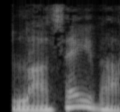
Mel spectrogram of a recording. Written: laceiba

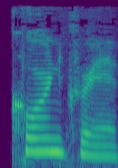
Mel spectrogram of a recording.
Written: corncrib

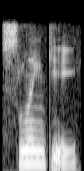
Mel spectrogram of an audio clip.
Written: slinky

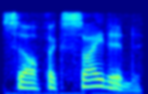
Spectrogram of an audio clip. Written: self-excited

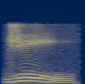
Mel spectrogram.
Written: Gee

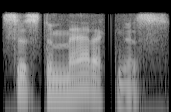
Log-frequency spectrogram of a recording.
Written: systematicness

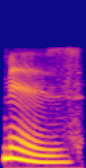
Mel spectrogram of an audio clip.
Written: Ms.

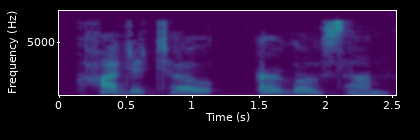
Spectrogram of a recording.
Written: cogito ergo sum

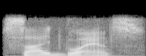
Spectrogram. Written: side-glance

